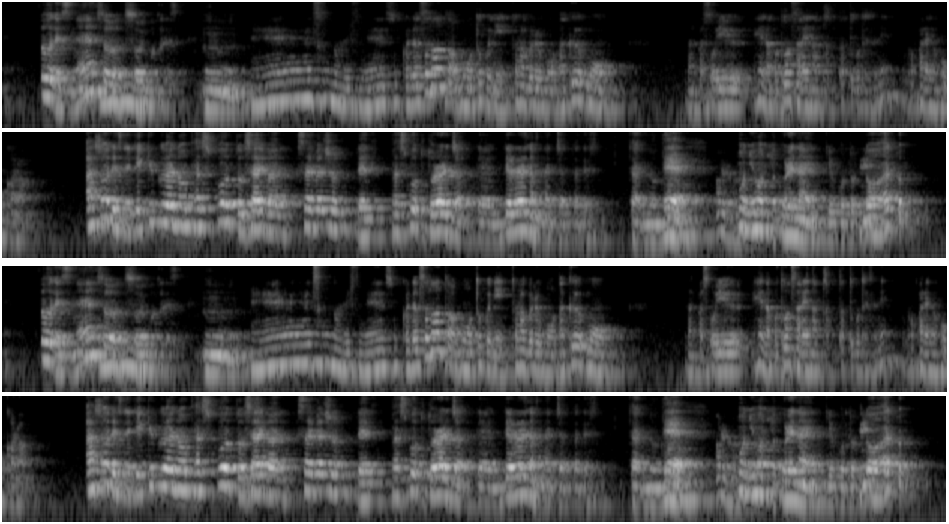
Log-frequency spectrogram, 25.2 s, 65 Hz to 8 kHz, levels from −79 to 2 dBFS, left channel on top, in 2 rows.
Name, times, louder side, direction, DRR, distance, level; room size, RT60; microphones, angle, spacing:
voice 1, 0.5-2.1 2.7-3.2 13.7-17.5 17.8-20.5 21.0-21.9 22.4-24.6, right 1 dB, 5° left, 2 dB, 1.0 m, -29 dB
voice 2, 1.3-2.1 3.3-8.1 9.1-11.0 11.3-12.9 21.4-21.8 22.1-22.4 24.0-24.2, right 1 dB, 60° right, 7 dB, 0.9 m, -37 dB
7.7 x 5.3 x 5.7 m, 0.99 s
head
